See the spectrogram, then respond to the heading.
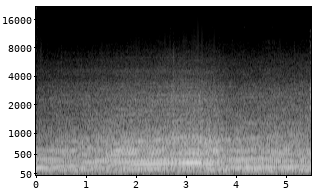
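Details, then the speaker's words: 2000 Ford Crown Victoria at full throttle on a road test after repair, check engine light still on: engine pulls up smoothly with a rising tone and no stumbles, misfire gone. "it's not missing anymore although this thing's just a rough pile of guts but the good news is at least the ac works"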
